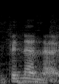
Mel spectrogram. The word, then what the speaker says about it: Veneno: Is it veneno?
